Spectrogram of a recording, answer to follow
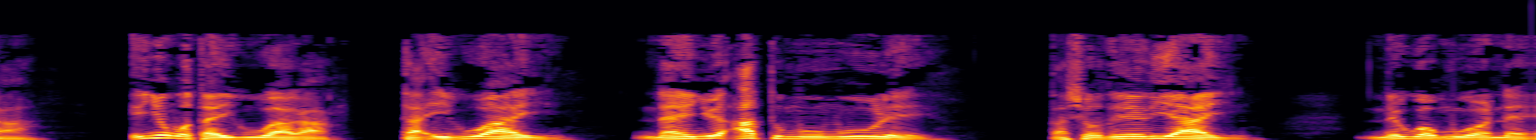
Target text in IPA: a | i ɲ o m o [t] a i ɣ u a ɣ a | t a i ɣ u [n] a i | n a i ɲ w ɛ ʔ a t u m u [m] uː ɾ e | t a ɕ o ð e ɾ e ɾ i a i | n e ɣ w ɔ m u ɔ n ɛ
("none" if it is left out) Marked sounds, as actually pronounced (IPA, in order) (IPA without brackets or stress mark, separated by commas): t, none, m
